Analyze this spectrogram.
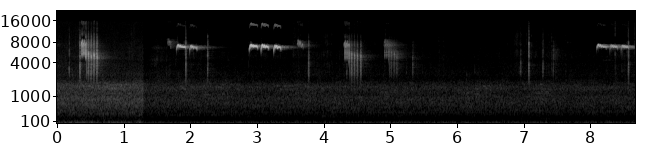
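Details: Long-tailed tits very close to the microphone, constantly on the move, in late autumn in Poland; thin high descending 'see-see' notes and short buzzy trills in scattered bursts, with long gaps between calls.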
